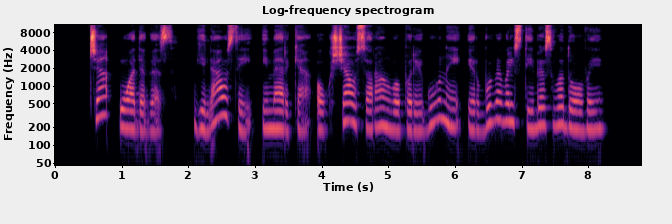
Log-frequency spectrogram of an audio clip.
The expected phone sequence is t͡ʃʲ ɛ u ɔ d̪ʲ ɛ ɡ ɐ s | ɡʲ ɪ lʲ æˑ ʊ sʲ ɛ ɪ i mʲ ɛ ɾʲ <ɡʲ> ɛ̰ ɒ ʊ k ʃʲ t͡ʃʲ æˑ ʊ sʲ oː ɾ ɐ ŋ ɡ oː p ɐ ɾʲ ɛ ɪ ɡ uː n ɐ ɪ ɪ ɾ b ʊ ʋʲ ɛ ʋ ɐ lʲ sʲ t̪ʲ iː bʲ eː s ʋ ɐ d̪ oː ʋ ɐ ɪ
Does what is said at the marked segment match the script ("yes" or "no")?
no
